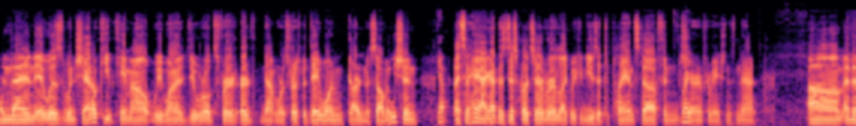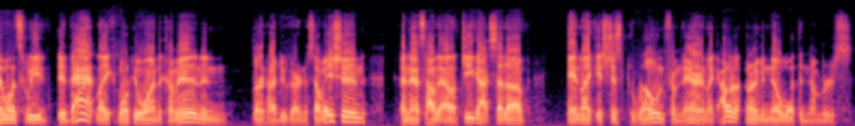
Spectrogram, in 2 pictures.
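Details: Adult male speaker; normal speech.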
